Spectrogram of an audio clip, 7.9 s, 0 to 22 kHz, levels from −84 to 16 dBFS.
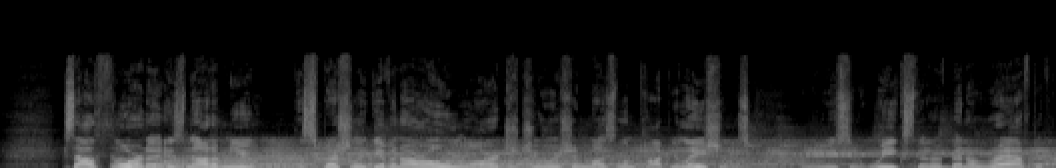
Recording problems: echo of what is said; strong; throughout; 260 ms later, 10 dB below the speech

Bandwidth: 14.5 kHz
